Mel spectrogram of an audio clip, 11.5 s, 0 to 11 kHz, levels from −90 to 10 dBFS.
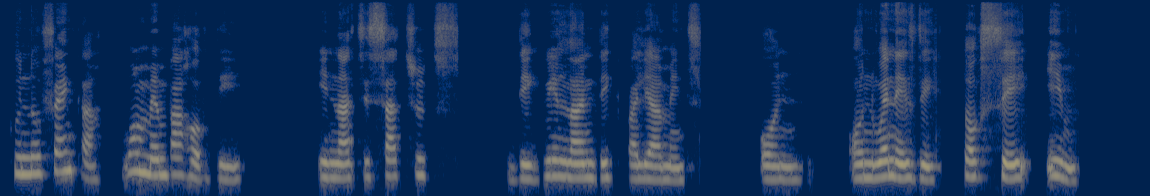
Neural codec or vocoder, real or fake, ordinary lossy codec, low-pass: vocoder, 22.05 kHz, 80 mel bands, WaveNeXt; fake; none; none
